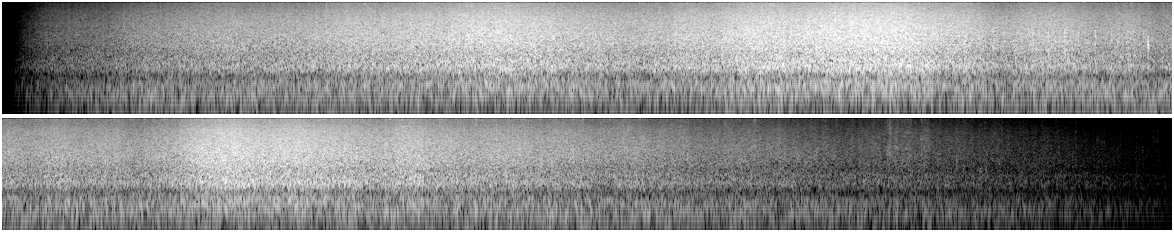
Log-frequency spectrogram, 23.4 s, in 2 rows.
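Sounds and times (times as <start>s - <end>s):
tree leaves rustling: 0.3s - 22.7s.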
